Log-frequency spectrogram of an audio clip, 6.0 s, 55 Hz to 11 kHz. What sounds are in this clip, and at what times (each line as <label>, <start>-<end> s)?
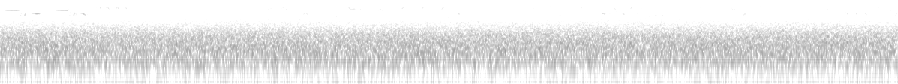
Townsend's Warbler song, 0-2 s
Pacific Wren song, 0-6 s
